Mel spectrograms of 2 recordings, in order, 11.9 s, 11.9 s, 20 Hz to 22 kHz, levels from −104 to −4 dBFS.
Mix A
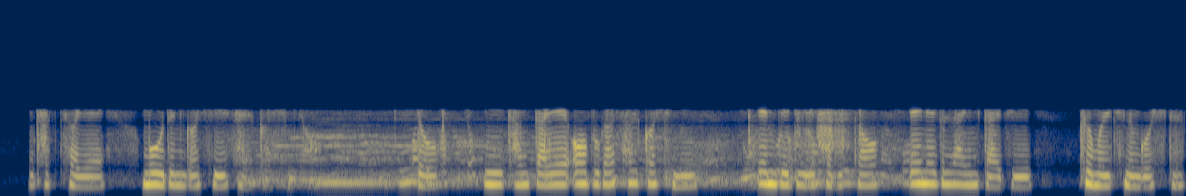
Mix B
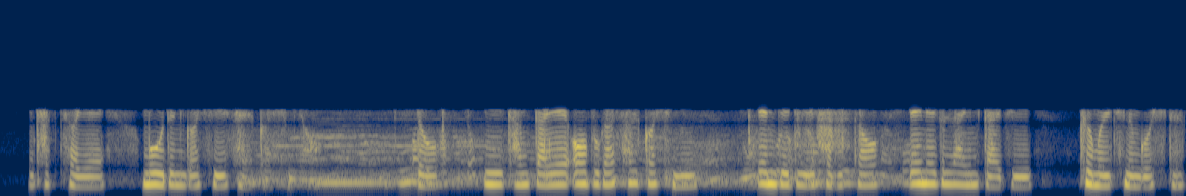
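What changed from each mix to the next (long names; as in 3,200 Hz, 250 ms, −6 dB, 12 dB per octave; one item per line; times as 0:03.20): speech: remove high-frequency loss of the air 330 metres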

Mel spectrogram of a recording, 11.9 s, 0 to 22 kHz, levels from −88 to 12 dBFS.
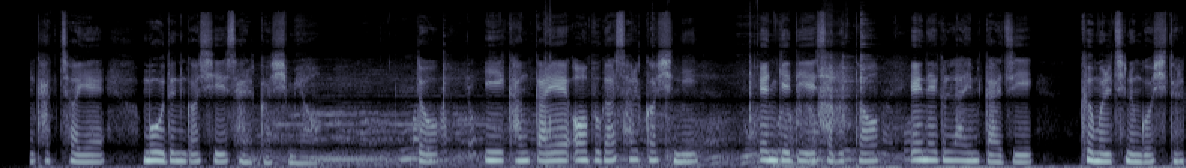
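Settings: master: remove linear-phase brick-wall band-pass 190–2,500 Hz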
